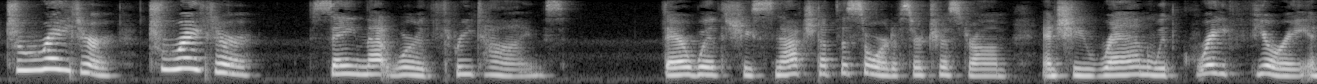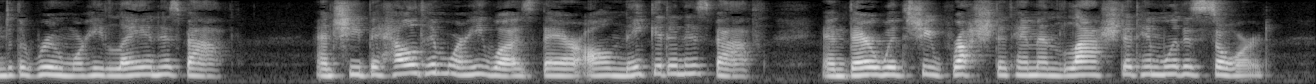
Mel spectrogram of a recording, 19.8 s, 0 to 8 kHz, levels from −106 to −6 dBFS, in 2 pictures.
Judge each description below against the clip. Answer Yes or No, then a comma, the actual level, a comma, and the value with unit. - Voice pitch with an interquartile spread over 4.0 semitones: No, average, 2.9 semitones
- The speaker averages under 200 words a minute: Yes, average, 175 wpm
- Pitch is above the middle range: Yes, high, 230 Hz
